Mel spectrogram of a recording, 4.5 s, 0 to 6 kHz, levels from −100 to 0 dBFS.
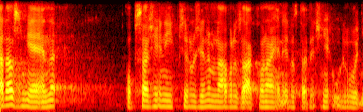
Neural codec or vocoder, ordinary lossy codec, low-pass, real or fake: vocoder, 22.05 kHz, 80 mel bands, HiFi-GAN; Opus, 24 kbps; 5.4 kHz; fake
